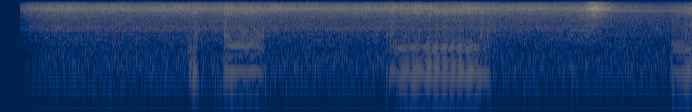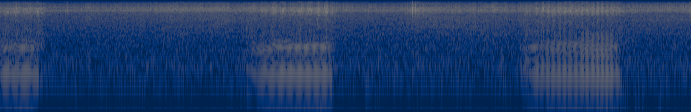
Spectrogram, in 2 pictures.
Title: My Diego gettin his sleep on, dogs snore too... lo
